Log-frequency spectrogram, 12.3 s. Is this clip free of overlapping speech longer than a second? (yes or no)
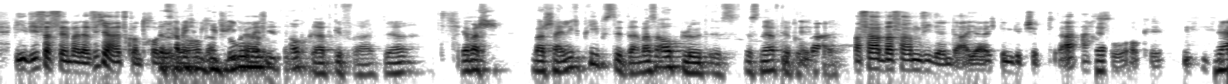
no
